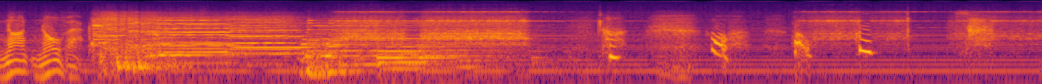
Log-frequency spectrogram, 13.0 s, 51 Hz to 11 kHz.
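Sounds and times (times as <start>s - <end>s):
speech: 0.1s - 2.3s, 3.8s - 5.7s, 7.6s - 7.9s, 8.9s - 9.3s
doorbell ringing in a long buzzing peal: 2.0s - 8.3s, 9.9s - 13.0s.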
